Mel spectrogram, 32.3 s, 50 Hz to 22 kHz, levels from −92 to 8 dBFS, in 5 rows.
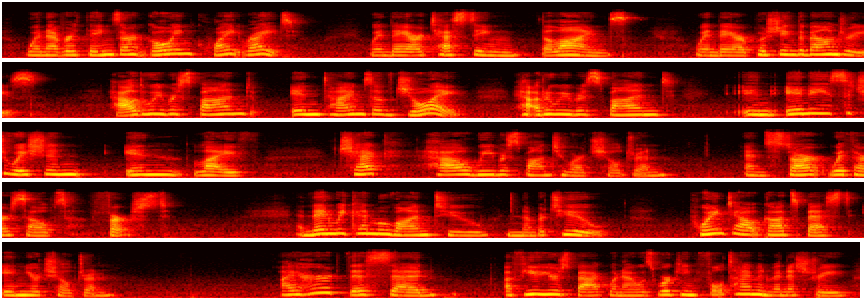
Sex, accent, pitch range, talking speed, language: female, American, 215-265 Hz, 145 wpm, English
